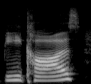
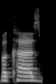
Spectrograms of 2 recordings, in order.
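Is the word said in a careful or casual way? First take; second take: careful; casual. First: The word is said in a careful, full way. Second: The word is said in a relaxed, reduced way. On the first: "not like because" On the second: "when I'm talking casually, I say like because"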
